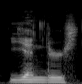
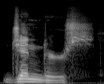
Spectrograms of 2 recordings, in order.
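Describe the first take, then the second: First: The word begins with a y sound. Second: The word begins with a j sound. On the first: The speaker calls it wrong. "they're the only people I know that have trouble pronouncing G's in English" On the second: The speaker calls it right. "It's genders"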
